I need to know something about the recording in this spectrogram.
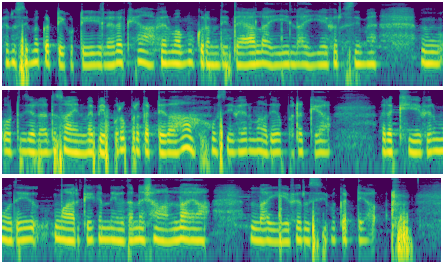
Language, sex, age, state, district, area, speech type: Dogri, female, 30-45, Jammu and Kashmir, Samba, urban, spontaneous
